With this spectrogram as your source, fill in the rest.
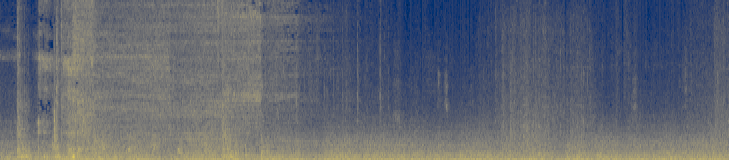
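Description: Tyres roll on the road as the bus drives along.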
